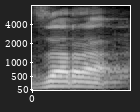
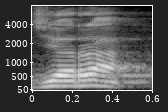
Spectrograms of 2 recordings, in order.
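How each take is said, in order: First: It is pronounced like the word meaning a little. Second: It is pronounced like the word meaning old age. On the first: The word means a little. The speaker calls it wrong. "असा नाही" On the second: The word means old age. The speaker calls it right. "असा उच्चार आहे त्याचा"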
